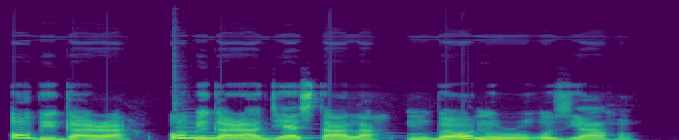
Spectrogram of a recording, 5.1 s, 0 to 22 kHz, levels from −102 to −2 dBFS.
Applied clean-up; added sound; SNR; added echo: neural mask model DeepFilterNet 3.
